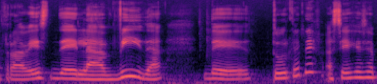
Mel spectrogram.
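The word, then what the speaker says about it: Turguénev: En el caso de Rusia, que es la otra frontera, y a través de la vida de Turkenf, así es que se pronuncia, es que entendemos cómo este autor, pero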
